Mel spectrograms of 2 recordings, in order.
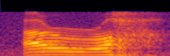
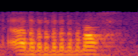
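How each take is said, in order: First: The r is said thick and heavy. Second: The r is said thin and light. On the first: The speaker calls it right. "Itu baru tebal" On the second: The speaker calls it wrong. "bukan ar-rah"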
